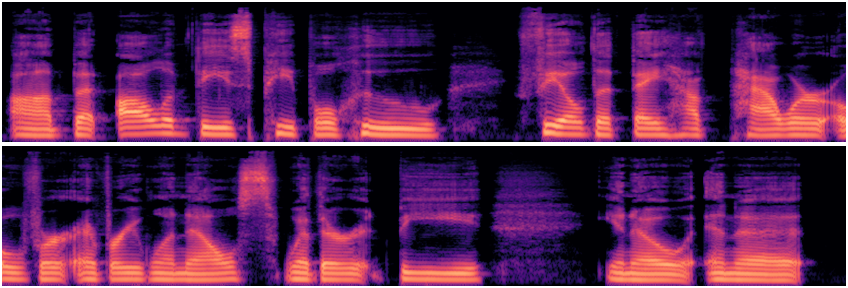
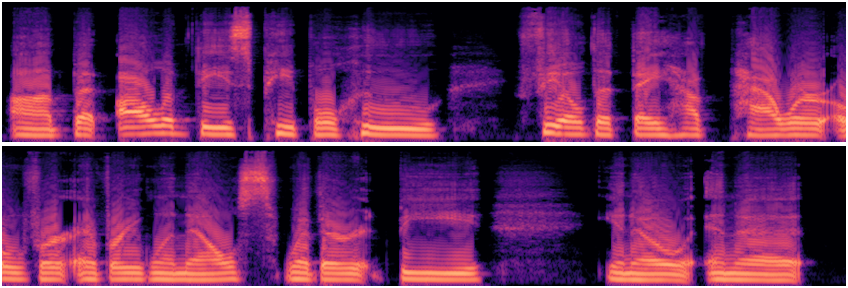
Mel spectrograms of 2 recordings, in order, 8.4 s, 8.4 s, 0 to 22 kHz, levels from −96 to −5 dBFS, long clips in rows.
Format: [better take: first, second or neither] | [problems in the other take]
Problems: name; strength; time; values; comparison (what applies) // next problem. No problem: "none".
first | distortion; slight; 10% of the sound clipped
